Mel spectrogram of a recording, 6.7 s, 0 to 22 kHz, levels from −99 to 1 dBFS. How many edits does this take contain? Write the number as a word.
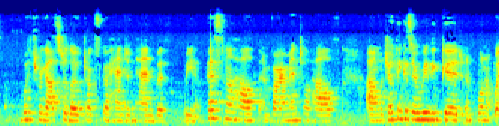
zero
